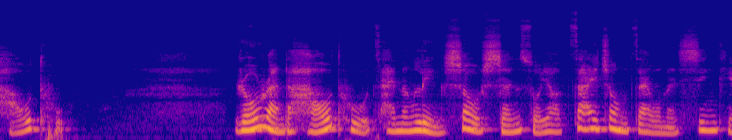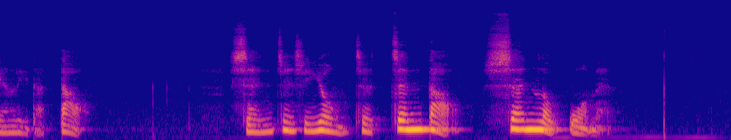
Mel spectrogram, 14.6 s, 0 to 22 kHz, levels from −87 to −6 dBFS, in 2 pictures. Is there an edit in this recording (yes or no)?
yes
